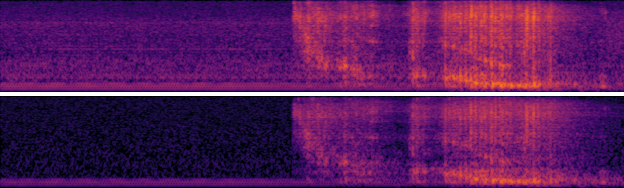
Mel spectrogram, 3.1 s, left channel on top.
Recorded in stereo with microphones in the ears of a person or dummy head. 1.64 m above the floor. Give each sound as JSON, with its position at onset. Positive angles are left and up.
{"t": 1.5, "sound": "tape being pulled", "side_deg": 35, "distance_m": 0.6}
